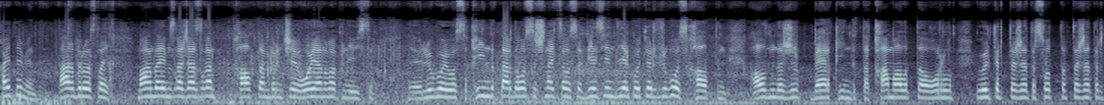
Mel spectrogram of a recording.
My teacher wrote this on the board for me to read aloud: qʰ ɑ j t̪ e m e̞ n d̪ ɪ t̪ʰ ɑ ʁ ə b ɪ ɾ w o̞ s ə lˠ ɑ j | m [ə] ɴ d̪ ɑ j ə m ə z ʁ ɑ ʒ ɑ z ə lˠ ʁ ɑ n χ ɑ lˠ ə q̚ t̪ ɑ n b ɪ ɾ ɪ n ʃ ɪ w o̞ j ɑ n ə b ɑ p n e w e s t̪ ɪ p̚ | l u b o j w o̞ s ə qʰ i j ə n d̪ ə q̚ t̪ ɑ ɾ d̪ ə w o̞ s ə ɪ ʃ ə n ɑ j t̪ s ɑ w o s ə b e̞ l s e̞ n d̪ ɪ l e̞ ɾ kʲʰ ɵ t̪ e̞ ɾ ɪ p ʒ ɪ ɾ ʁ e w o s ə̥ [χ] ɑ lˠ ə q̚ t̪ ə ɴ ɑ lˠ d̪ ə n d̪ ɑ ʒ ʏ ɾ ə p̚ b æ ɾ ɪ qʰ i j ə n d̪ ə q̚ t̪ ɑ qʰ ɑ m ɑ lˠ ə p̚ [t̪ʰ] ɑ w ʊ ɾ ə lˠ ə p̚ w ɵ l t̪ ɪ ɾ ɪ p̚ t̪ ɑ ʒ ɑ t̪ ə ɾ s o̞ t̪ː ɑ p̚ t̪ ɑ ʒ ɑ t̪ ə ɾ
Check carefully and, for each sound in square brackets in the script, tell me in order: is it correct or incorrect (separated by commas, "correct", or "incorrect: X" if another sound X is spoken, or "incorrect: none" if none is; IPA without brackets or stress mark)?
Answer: incorrect: ɑ, correct, incorrect: t̪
